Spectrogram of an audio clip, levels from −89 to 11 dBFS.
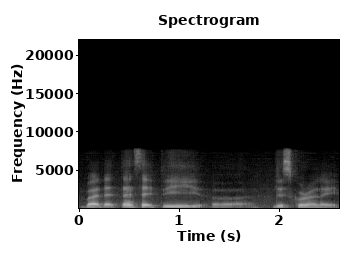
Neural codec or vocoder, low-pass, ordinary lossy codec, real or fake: codec, 16 kHz, 0.3 kbps, FocalCodec; none; none; fake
